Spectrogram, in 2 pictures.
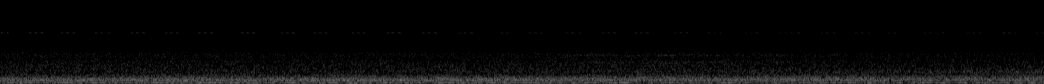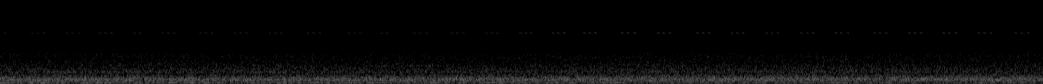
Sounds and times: very long freight train is passing by at low speed 0.0 - 20.8

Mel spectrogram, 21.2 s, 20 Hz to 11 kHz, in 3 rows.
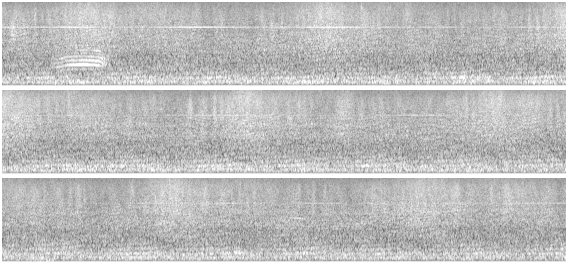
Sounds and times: windmills 0.0 - 21.1

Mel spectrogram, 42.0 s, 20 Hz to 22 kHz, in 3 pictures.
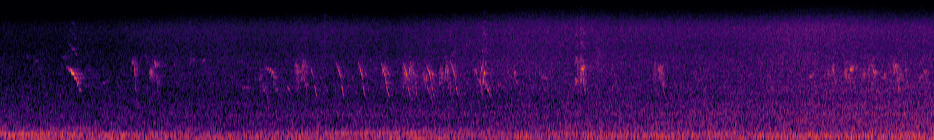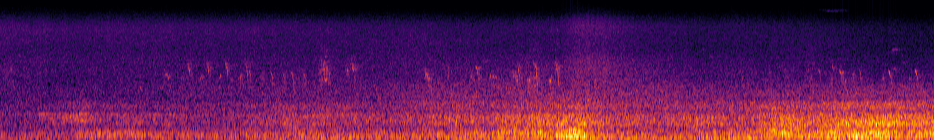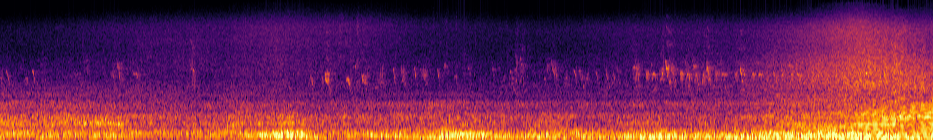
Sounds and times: Traffic Sound 36.4 - 42.0
Aircraft flying through 37.3 - 42.0

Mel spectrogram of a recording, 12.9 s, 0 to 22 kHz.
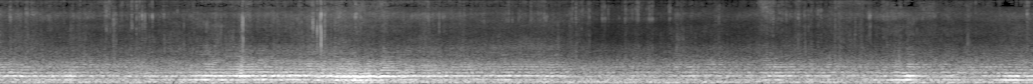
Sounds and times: Wild bees are digging holes in the ground 0.0 - 12.9

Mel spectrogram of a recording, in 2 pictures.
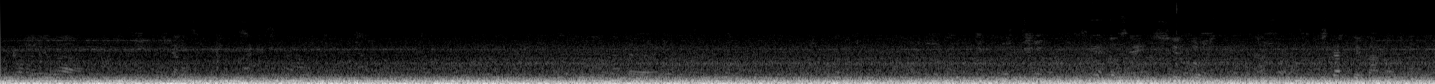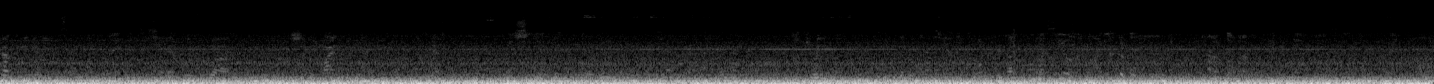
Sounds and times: shinkhansen train 0.0 - 11.7

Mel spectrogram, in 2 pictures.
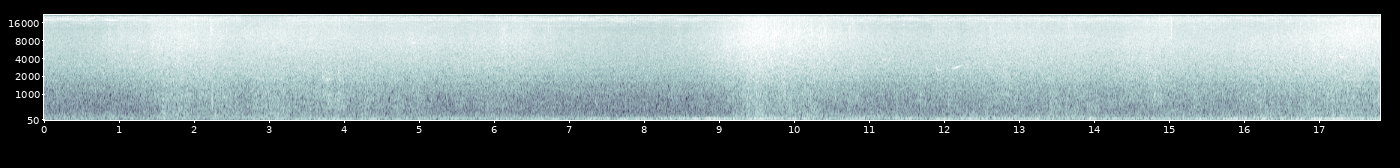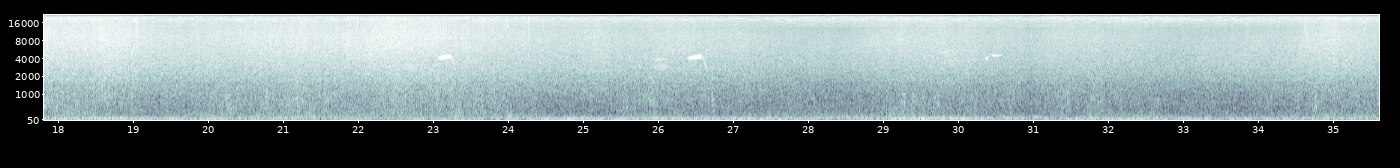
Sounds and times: Strong wind through reeds 0.0 - 35.6

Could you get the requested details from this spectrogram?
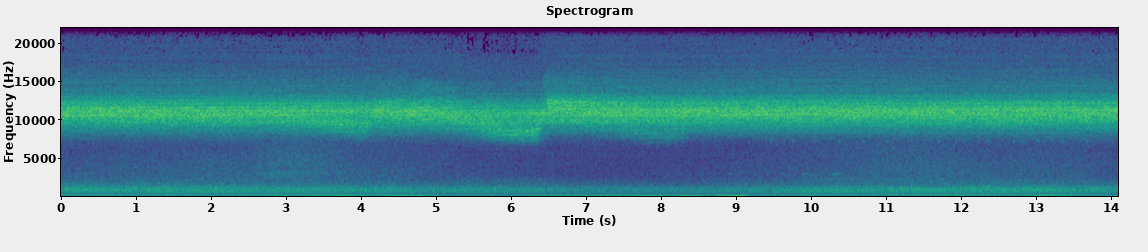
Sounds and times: Insects 0.0 - 14.1

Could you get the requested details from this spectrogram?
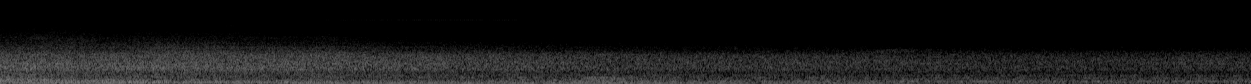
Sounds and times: traffic 0.0 - 12.5

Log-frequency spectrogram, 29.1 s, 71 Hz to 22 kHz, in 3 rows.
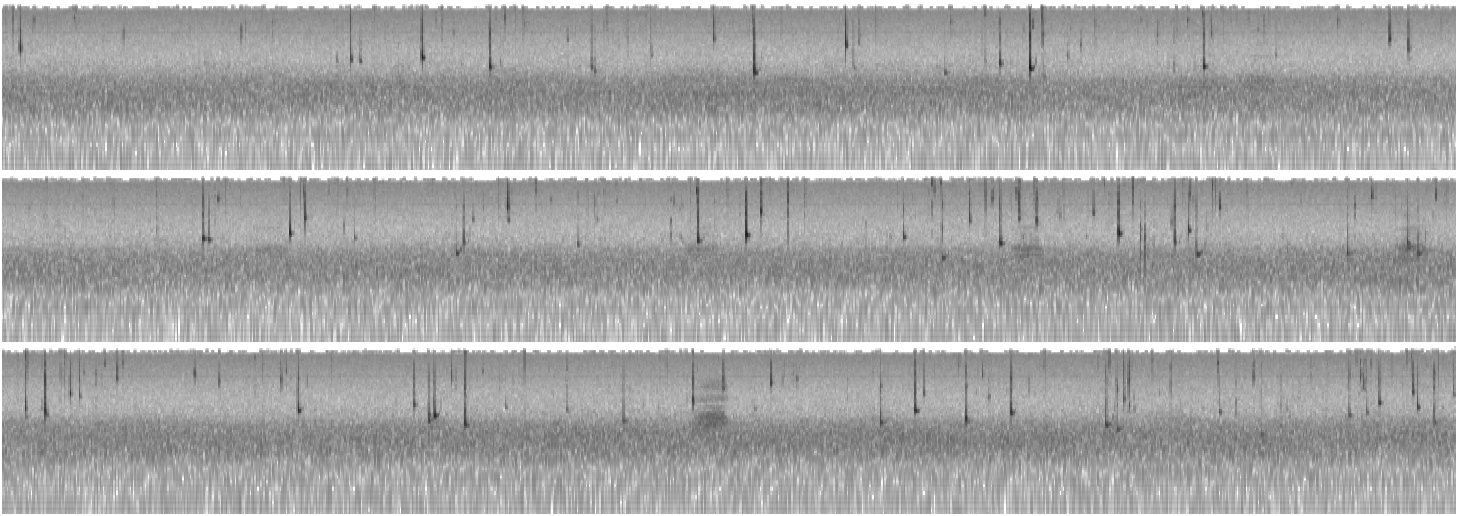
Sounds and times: Water dripping from the melting ice plates 0.0 - 29.0

